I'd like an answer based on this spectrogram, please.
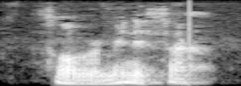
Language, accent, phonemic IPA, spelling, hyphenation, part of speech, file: English, Southern England, /ˌfɒɹəˈmɪnɪfə/, foraminifer, for‧a‧min‧if‧er, noun, LL-Q1860 (eng)-foraminifer.wav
